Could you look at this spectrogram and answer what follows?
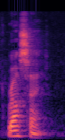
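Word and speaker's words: Raasay: Do you say Rasay or Rasay? – Scotland. – Oh, sorry, Scotland. How do you, I was so worried about mispronouncing. – Rasay. – Rasay. – Yeah, two A's. R-A-A. – Yeah. – S-A-Y.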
